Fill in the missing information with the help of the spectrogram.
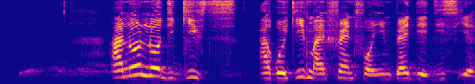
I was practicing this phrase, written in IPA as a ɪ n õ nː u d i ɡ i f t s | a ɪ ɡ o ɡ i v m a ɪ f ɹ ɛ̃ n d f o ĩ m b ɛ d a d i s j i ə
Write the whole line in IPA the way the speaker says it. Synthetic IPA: a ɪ n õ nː o d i ɡ i f t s | a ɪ ɡ o ɡ i v m a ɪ f ɹ ɛ̃ n d f ɔ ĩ m b ɛ d e d i s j i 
